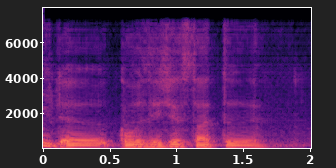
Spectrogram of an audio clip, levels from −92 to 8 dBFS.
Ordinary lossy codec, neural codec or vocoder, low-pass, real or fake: none; vocoder, 24 kHz, 100 mel bands, Vocos; 7.2 kHz; fake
